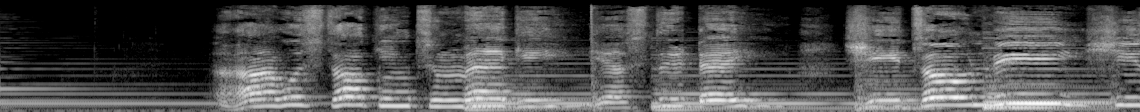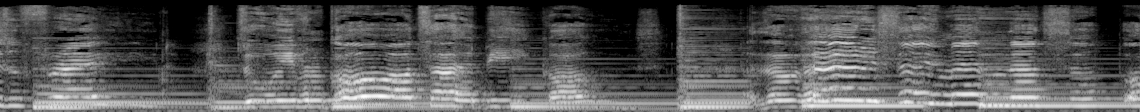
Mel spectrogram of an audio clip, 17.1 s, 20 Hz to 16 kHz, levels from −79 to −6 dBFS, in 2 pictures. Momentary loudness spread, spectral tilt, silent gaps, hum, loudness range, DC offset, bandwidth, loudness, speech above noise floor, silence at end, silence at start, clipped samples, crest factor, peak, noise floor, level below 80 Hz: 18 LU; -4 dB/octave; none; none; 4 LU; under 0.1%; 14 kHz; -17 LUFS; 22 dB; 0 s; 0 s; under 0.1%; 16 dB; -2 dBFS; -38 dBFS; -50 dBFS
